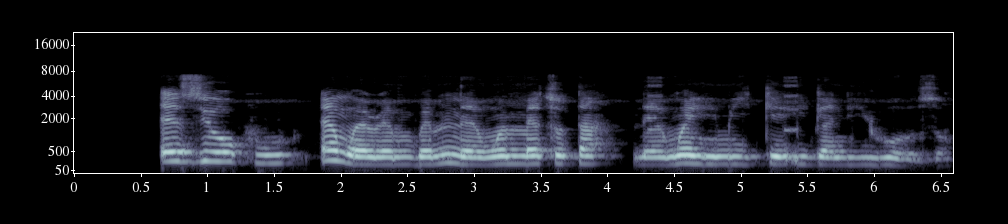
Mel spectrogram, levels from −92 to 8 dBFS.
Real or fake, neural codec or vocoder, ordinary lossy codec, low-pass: fake; vocoder, 44.1 kHz, 80 mel bands, Vocos; none; 7.2 kHz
